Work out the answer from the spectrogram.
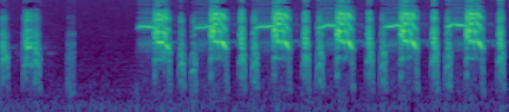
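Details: Francolin calling, a short burst, a pause, then a rapid run of harsh, scratchy notes with clear whistled upper strokes, repeated in a rhythmic chattering sequence.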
